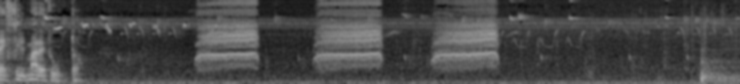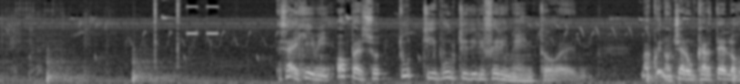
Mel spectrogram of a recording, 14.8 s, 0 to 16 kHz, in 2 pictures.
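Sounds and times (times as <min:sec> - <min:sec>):
speech: 0:00.0 - 0:01.2, 0:10.2 - 0:14.8
birds giving loud drawn-out raspy calls: 0:00.0 - 0:14.8
soft thuds like hooves or footsteps: 0:05.8 - 0:09.6.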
